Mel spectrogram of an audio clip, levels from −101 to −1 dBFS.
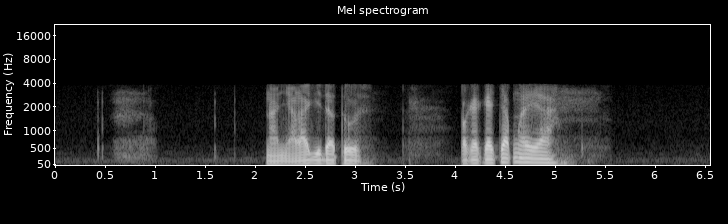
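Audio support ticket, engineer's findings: No faults found in speech.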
